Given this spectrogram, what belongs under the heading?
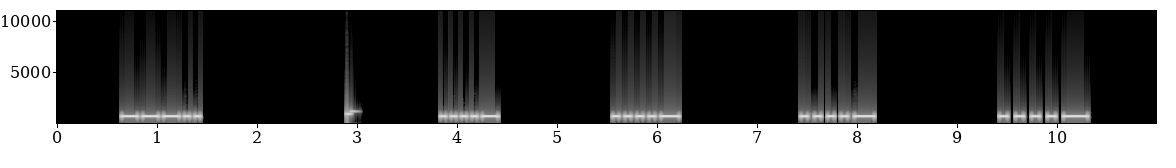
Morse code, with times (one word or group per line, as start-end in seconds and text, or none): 0.7-1.4 8
3.8-10.3 4444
